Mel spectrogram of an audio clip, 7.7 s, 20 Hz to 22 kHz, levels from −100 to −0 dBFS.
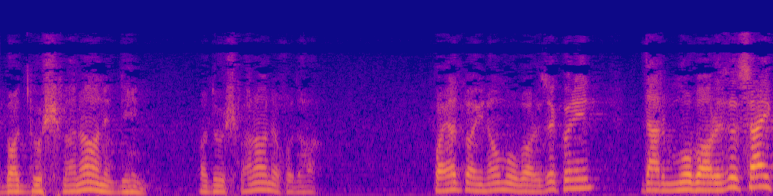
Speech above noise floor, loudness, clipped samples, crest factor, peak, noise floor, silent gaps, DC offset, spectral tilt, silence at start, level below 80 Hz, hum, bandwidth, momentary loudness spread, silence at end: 34 dB; -33 LUFS; under 0.1%; 22 dB; -10 dBFS; -66 dBFS; none; under 0.1%; -6.5 dB/octave; 0 s; -62 dBFS; none; 11.5 kHz; 14 LU; 0 s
